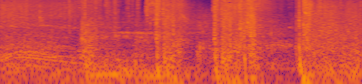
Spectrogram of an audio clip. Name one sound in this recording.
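Loud game sound effects of building and impacts burst out in quick succession.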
